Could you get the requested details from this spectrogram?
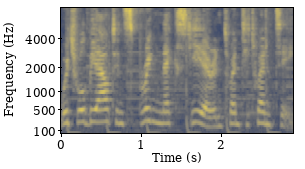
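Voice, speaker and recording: Over music in the background, a woman speaks in an upbeat tone at a moderate pace. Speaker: motivational speaker and former teacher. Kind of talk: podcast trailer read.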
